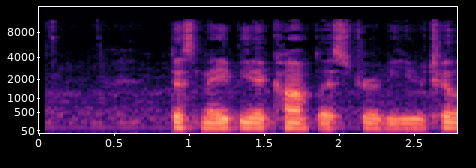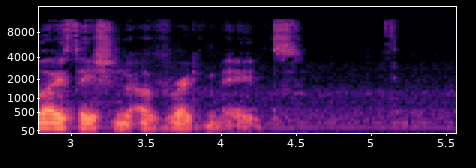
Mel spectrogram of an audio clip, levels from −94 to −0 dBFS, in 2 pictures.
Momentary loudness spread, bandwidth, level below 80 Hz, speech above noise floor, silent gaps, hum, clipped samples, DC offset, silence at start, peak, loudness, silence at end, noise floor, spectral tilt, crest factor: 16 LU; 11.5 kHz; -60 dBFS; 34 dB; none; none; under 0.1%; under 0.1%; 0.9 s; -6 dBFS; -25 LUFS; 1.1 s; -59 dBFS; -6.5 dB/octave; 20 dB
